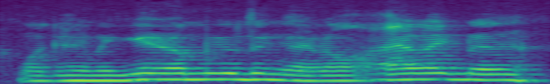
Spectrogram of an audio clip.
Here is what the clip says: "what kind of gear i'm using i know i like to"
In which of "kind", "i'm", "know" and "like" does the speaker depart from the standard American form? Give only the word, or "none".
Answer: kind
